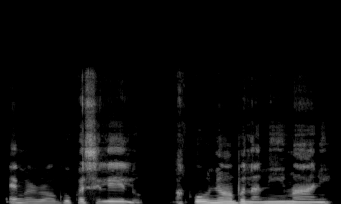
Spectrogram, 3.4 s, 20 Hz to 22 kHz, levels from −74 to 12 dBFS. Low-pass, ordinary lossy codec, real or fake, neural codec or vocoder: 14.4 kHz; none; real; none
